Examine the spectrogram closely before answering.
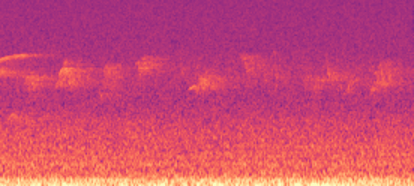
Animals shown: Eastern Wood-Pewee (Contopus virens), Scarlet Tanager (Piranga olivacea), Red-eyed Vireo (Vireo olivaceus)

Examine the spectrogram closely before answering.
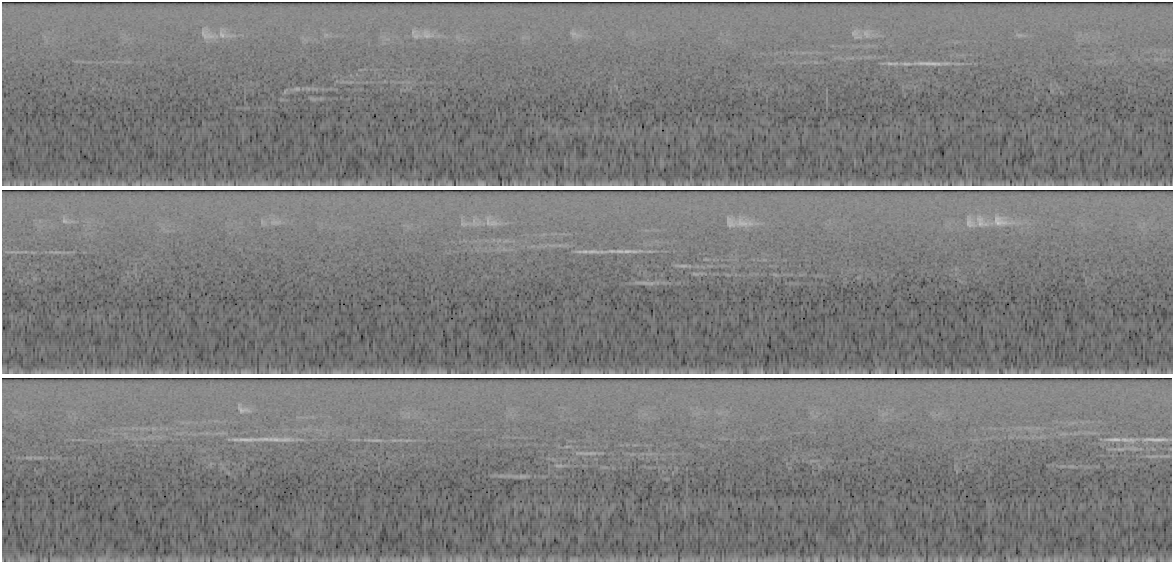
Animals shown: Hermit Thrush (Catharus guttatus), Black-throated Green Warbler (Setophaga virens), Red-eyed Vireo (Vireo olivaceus), Yellow-bellied Sapsucker (Sphyrapicus varius), Eastern Chipmunk (Tamias striatus)

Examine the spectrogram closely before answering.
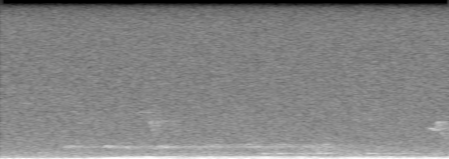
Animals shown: Blue-headed Vireo (Vireo solitarius), American Crow (Corvus brachyrhynchos)

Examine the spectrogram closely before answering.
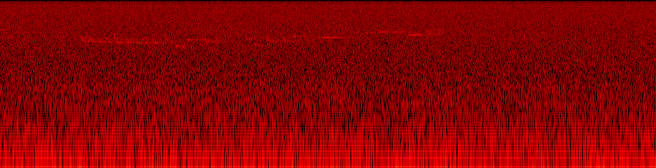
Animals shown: Winter Wren (Troglodytes hiemalis)

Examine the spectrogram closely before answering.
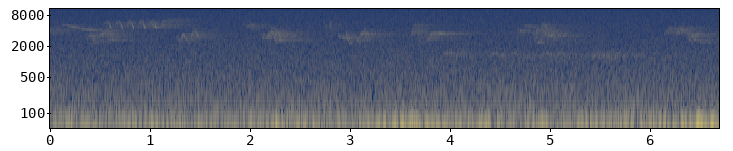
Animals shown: Red-eyed Vireo (Vireo olivaceus), Black-throated Blue Warbler (Setophaga caerulescens), American Crow (Corvus brachyrhynchos)

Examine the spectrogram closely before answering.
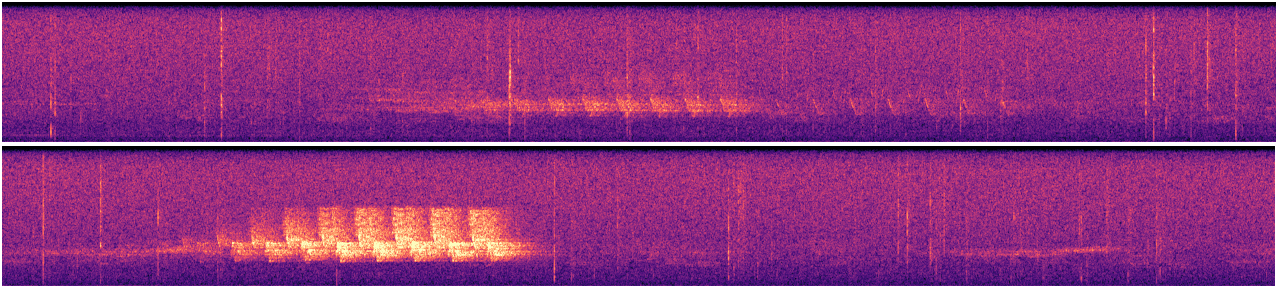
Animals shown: Ovenbird (Seiurus aurocapilla), Black-throated Blue Warbler (Setophaga caerulescens)

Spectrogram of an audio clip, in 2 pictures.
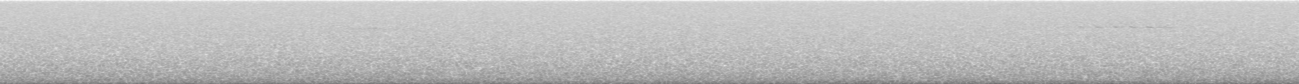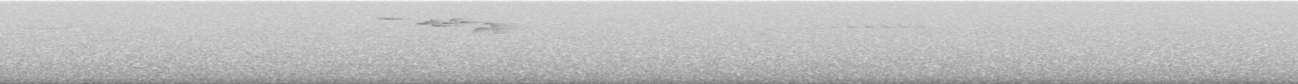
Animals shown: Brown Creeper (Certhia americana), Yellow-rumped Warbler (Setophaga coronata), Black-throated Green Warbler (Setophaga virens)

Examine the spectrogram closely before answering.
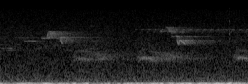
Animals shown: Red-eyed Vireo (Vireo olivaceus), American Crow (Corvus brachyrhynchos), Wood Thrush (Hylocichla mustelina), Pine Warbler (Setophaga pinus)

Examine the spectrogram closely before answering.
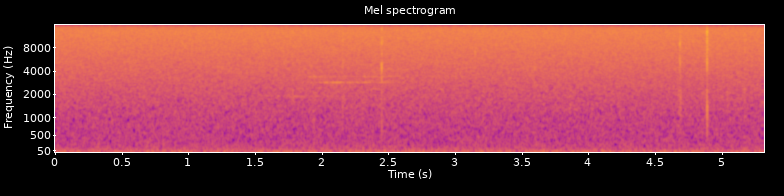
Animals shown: Hermit Thrush (Catharus guttatus)

